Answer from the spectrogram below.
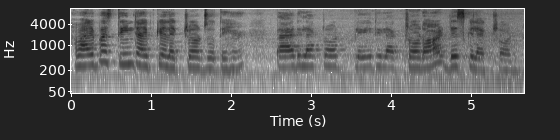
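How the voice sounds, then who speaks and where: Speaking fairly quickly in a steady, slightly bright voice on the high side, a woman with an Indian accent delivers a physiotherapy lecture. She blends two languages, checks in often with the listener, and a little hiss or hum is audible.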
